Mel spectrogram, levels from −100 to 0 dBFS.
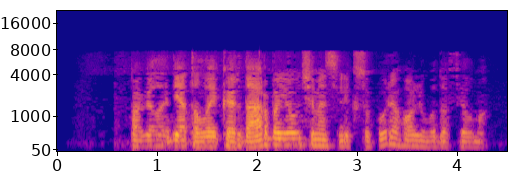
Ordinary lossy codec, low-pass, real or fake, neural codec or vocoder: AAC, 24 kbps; 14.4 kHz; real; none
